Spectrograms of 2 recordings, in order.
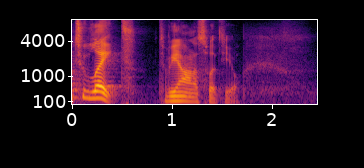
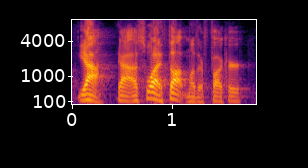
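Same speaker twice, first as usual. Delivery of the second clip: ordinary talk, nothing marked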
